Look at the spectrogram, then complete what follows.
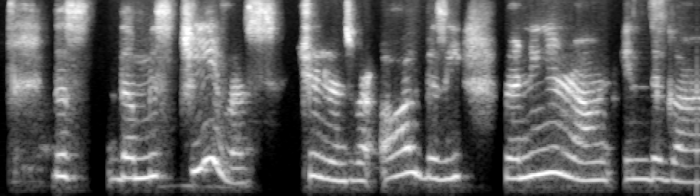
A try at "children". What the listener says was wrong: It's not children's. Last time also when I made you read, you were saying children's. There is no S after N. It's children.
